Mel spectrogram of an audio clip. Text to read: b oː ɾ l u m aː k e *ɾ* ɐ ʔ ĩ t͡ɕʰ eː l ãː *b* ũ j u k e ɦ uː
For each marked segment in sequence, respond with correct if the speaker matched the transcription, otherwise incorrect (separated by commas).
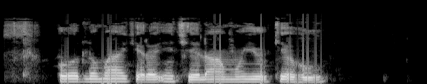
correct, incorrect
